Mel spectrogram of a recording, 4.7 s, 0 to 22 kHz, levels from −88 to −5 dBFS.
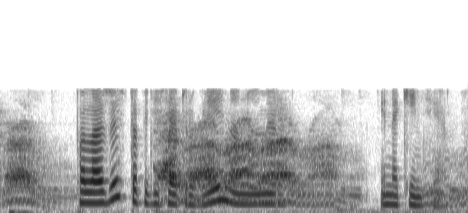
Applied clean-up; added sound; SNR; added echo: none; Growling; 4 dB; none.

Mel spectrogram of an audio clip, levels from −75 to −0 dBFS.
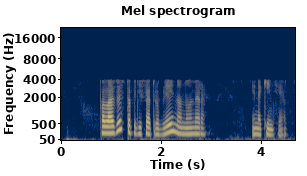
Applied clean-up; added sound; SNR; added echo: neural separator model SepFormer WHAM!.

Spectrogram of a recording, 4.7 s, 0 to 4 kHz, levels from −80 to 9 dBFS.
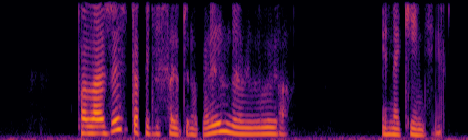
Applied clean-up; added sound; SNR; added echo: neural diffusion model UNIVERSE++.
